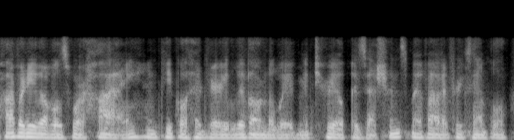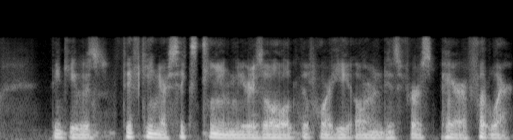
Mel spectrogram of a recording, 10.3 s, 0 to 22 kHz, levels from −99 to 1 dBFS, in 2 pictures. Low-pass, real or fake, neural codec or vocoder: 7.2 kHz; fake; codec, 16 kHz, 2 kbps, FreqCodec, smaller model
